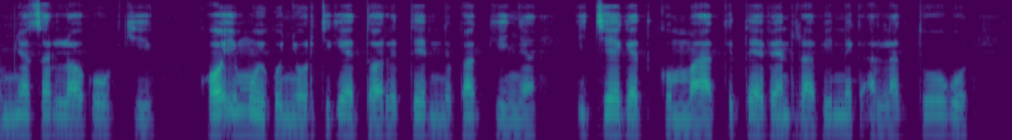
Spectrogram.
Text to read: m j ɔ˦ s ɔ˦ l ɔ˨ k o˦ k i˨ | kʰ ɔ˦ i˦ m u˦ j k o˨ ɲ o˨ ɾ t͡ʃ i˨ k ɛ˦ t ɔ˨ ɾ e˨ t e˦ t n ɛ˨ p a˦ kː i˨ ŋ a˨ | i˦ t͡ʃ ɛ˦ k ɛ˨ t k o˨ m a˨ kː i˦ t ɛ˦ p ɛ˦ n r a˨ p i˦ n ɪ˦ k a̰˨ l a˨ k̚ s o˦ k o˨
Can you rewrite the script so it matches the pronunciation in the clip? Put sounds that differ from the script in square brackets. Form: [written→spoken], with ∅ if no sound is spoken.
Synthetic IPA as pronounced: m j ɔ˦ s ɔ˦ l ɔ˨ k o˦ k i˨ | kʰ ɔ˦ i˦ m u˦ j k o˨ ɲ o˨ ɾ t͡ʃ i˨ k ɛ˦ t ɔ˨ ɾ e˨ t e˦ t n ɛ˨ p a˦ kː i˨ [ŋ→ɲ] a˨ | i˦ t͡ʃ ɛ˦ k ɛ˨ t k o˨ m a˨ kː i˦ t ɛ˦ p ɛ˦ n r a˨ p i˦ n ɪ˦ k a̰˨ l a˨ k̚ [s→t] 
